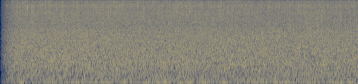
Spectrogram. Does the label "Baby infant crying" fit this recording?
No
